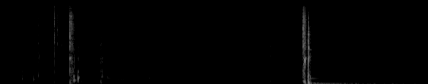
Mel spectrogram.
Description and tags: Pulling, then tearing off a piece of Scotch Tape.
